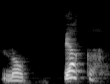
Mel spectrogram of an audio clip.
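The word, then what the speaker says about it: 六百: 하다가 로크야크, 요크라크 이렇게 계속 하다 보니 얘가 로비아크가 됩니다. 로비아크. 로크야크보다 훨씬 편하죠, 발음이.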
